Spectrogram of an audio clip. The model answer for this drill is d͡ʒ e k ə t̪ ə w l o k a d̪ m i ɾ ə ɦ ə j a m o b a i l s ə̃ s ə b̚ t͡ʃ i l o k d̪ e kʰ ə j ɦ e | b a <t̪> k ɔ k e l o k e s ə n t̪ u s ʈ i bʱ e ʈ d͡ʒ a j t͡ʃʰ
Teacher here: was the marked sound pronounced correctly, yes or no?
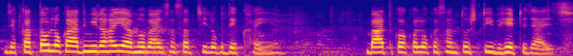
yes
